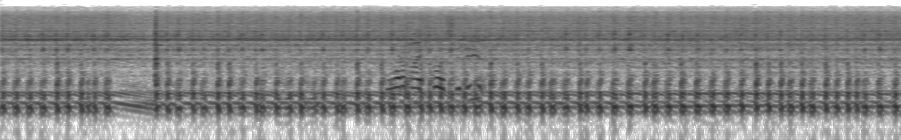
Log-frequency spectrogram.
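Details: Yamaha Chappy two-stroke after HPI ignition install, stator had been shorting to the case, owner suspects too many grounds: crisp, even popping at steady idle, no misses or stumbles; now running, normal idle.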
